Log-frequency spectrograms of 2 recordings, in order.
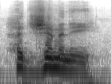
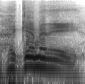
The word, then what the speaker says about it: hegemony: trying to establish that hegemony, or hegemony. I know some people pronounce it hegemony, or hegemony. Hegemony.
